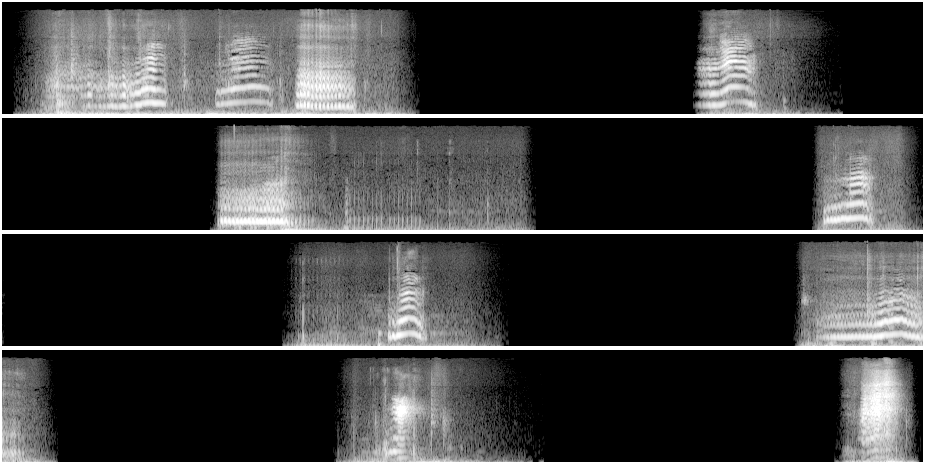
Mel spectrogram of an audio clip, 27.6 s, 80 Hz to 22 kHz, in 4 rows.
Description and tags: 7 Cat, meow
Angry, Cat, CZ, Czech, Meow, Panska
